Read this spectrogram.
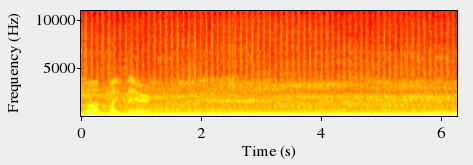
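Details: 1948 Chevy 1-ton truck, 216 inline-six, at idle: deep, even burble, steady low beat, no misses or knocks; runs really nice and smooth, healthy motor.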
